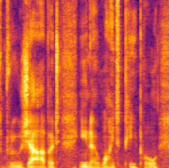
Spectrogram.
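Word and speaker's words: Brujah: the bruja the bruja partly because there are two pronunciations i'm forever being told of which one is correct even though i know damn right it is bruja but you know white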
